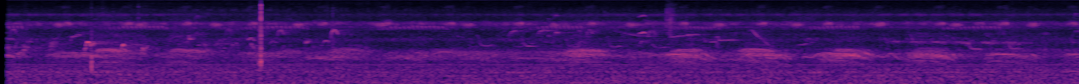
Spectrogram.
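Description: Birds calling outdoors: a run of repeated mid-pitched calls over a steady high-pitched chirping that pulses about three times a second. Two sharp clicks come in the first two seconds.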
